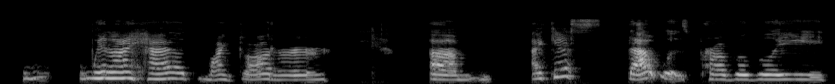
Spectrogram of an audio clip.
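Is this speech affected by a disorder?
Yes: acquired cerebellar ataxia; acquired cerebellar ataxia, after brain tumor; onset age 18, progressing; speech affected.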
